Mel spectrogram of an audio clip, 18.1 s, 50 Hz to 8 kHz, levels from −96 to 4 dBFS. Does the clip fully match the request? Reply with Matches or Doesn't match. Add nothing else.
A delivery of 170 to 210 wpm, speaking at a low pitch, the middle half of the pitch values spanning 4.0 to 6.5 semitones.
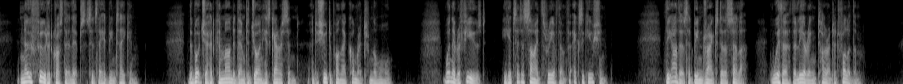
Matches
